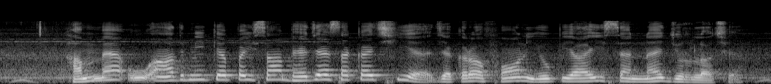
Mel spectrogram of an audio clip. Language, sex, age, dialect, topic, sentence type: Maithili, male, 31-35, Angika, banking, question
